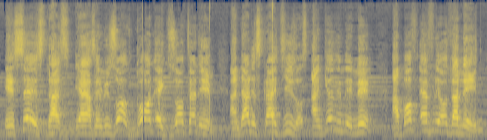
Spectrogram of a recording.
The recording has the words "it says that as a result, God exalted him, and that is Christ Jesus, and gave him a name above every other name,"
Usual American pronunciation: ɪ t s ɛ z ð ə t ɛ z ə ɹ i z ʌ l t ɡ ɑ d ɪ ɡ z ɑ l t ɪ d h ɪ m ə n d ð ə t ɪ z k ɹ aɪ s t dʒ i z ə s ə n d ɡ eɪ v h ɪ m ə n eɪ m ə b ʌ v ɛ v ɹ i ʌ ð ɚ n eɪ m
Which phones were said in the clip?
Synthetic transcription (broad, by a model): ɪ t s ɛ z ð ə t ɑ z ə ɹ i z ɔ l t ɡ ɑ d ɪ ɡ z ɑ l t ɪ d h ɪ m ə n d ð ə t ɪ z k ɹ aɪ s t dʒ i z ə s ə n ɡ eɪ v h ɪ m ə n eɪ m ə b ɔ v ɛ v ɹ i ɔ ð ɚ n eɪ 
